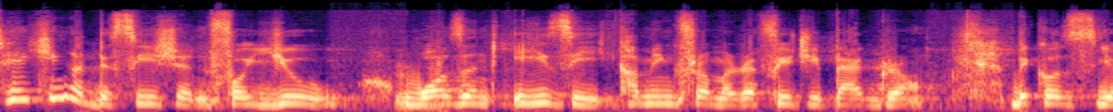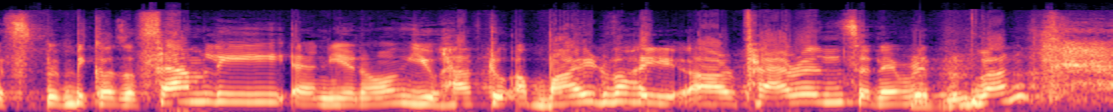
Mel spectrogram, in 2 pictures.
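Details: Adult woman speaking; Normal speech.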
